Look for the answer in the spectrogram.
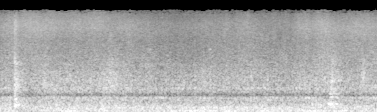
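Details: Dense wind-like rumble and hiss with a faint steady hum and two brief clicks, no animal voice.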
